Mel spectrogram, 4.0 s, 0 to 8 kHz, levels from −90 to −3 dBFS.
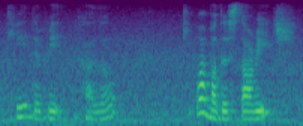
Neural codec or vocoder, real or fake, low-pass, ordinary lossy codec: none; real; 7.2 kHz; none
